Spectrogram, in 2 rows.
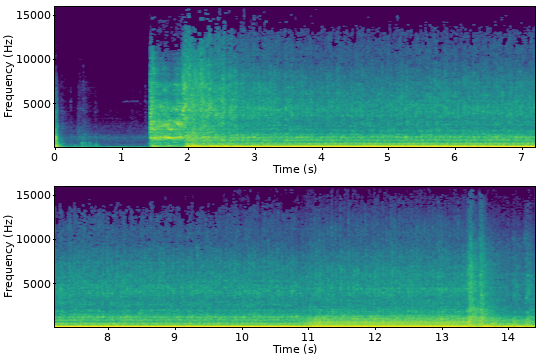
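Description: Small-block Chevy 350 V8 in an S10 pickup is started: a short burst of cranking, then it catches about a second and a half in and settles into a steady fast idle. About 11 seconds in the engine speed steps up, then falls away again near the end.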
